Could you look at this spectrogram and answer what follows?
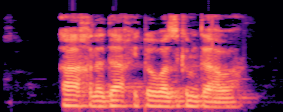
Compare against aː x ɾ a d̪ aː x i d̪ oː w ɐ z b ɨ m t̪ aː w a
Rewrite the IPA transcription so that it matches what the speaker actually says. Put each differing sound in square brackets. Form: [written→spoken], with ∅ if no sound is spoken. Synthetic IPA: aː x [ɾ→l] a d̪ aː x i [d̪→t̪] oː w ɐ z [b→ɡ] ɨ m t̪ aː w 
